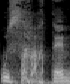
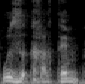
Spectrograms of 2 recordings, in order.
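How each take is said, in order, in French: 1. La deuxième consonne est un s. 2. La deuxième consonne est un z clair. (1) "pour ne pas entendre uschartem du mot sachar" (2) "on doit bien prononcer le zayin de uzchartem"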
